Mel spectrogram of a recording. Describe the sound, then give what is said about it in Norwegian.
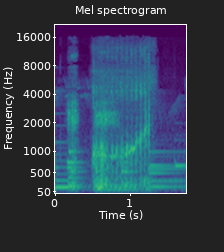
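A fat pig grunting as it lies down: one drawn-out, low, rough grunt with a rapid rattling pulse, set against a soft, steady tonal background. “Oi, der legger den der feite grisen seg.”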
